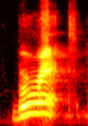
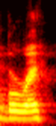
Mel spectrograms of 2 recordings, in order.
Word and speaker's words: beret: Even if you do say barret, you've got to butcher the same word she butchers, you know, because it's still beret.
